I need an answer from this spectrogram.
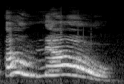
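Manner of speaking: loud high drawn-out cry; horrified gasp. A narrator's reading. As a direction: cry out in horror. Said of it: "gasped Bartholomew".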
